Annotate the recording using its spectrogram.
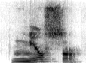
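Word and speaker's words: مِصْر: Jadi di sini Imam Ibnul Jazari ya, beliau memilih bahwasanya untuk Misr itu dibacanya tarqiq ya.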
